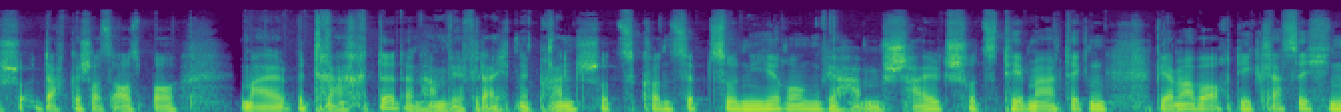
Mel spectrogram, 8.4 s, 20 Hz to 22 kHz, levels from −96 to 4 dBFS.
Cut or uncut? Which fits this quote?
uncut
